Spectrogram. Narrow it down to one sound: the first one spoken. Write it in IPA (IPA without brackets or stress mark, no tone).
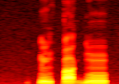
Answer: k͡p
